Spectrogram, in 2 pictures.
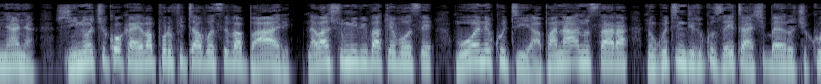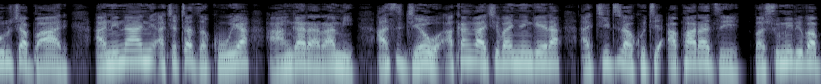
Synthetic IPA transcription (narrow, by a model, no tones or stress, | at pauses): ʐ̥ino̞t͡ʃiko̞kaeʋapro̞fitaʋo̞se̞ʋabʱaːɾinaʋaʃumiɾiʋake̞ʋo̞ːse̞ | muone̞kutiɦa̰panaːno̞saɾano̞k̬utindirikuzo̞itat͡ʃiɓaiɾo̞t͡ʃikuɾut͡ʃabʱaːɾi | aninaːniʔat͡ʃatad͡zakuːjaɦaːŋɡaɾaɾaːmi | asid͡ʒe̞ɦoʔakaŋɡaːt͡ʃiʋaɲe̞ŋɡe̞ɾa | at͡ʃiːt̬irakutiʔapaɾad͡ze̞ʋaʃumiɾiʋabʱ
